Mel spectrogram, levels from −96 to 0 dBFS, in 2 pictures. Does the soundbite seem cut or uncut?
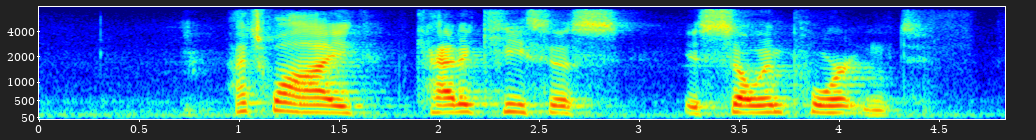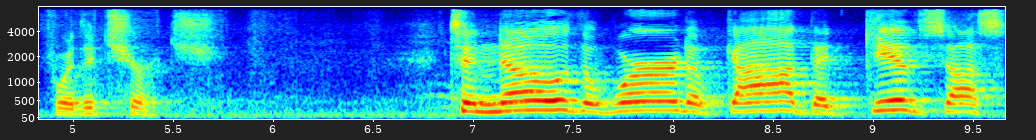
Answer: uncut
